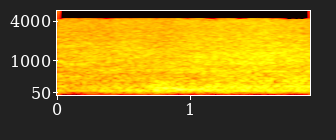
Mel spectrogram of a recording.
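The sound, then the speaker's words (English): Late afternoon traffic on Elvis Presley Boulevard in Memphis, Tennessee, a steady low road rumble of passing vehicles with no clear individual events. “Here's the sound of the late afternoon traffic in Memphis, Tennessee on Elvis Presley Boulevard.”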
